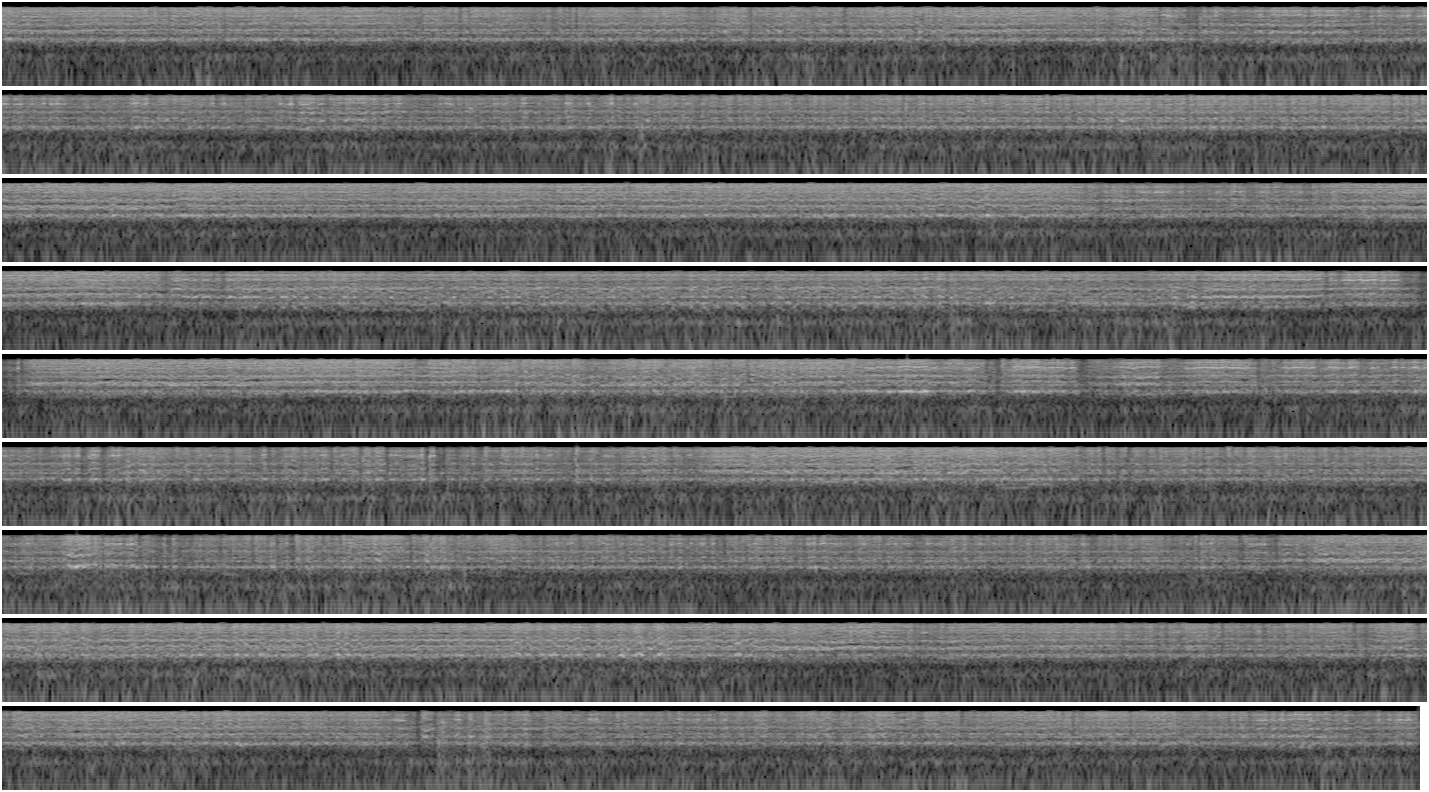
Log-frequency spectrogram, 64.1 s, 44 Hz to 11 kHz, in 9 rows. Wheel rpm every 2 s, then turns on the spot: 230, 230, 230, 220, 230, 230, 230, 220, 230, 230, 230, 200, 200, 200, 210, 220, 230, 230, 240, 220, 220, 240, 230, 230, 220, 190, 200, 220, 230, 230, 230, 230.
none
